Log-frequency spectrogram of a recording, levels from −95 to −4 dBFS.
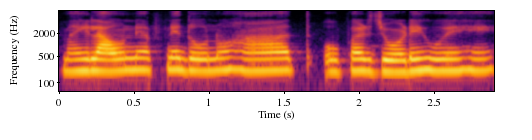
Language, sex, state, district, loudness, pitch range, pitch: Hindi, female, Madhya Pradesh, Bhopal, -16 LUFS, 205-215 Hz, 210 Hz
